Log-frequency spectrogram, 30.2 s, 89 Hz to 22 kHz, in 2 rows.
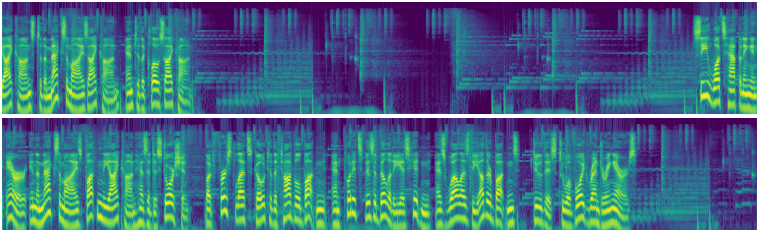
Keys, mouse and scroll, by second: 17.2-21.2 middle drag, 21.2-26.2 drag, 26.2 middle click, 26.9-28.4 drag, 28.4 Return, 28.7-30.2 typing, 29.4 Return.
